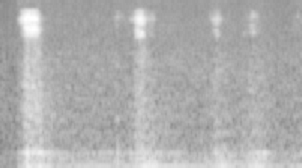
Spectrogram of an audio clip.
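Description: Chalk writing on a chalkboard, very faint: a few short strokes, the clearest just after the start and about a second in.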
